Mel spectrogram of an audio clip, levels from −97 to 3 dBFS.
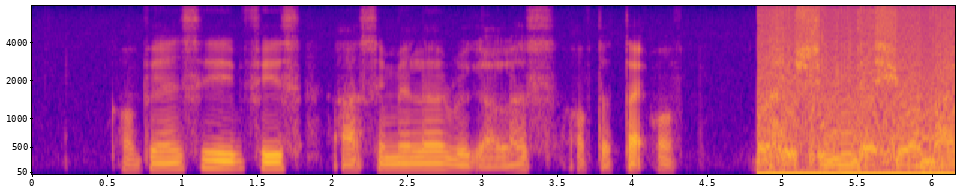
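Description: From 4.84 s to the end, the speech turns harsh and grainy, with distortion that shifts as the voice moves. This is low bit depth without dither. The signal was likely truncated to about 3 bits. The error tracks the sound, reaching roughly the level of the speech itself.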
